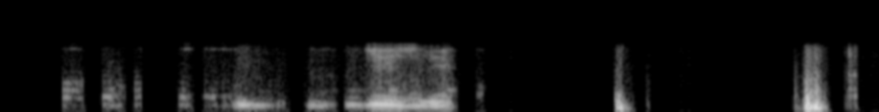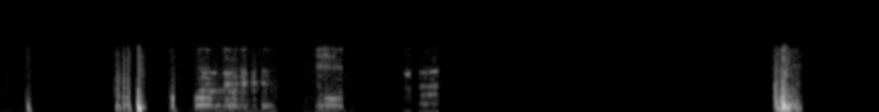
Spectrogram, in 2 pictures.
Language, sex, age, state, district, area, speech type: Hindi, male, 45-60, Uttar Pradesh, Lucknow, rural, conversation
